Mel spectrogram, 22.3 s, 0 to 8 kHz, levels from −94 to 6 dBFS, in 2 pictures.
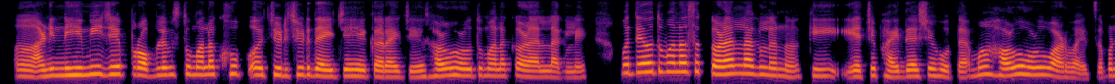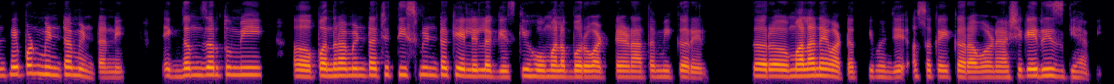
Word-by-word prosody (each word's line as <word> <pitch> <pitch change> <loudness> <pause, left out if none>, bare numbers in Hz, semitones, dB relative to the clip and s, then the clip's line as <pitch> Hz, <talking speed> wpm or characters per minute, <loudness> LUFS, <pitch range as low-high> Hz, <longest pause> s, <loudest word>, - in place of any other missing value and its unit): आणि 180 +1 0
अ, - - -3
नेहमी 225 +3 +3
जे 245 +2 +4
प्रॉब्लेम्स 220 +1 +2
तुम्हाला 230 -1 +2
खूप 255 -2 -4
अ, 220 - +4
चिडचिड 225 0 -1
द्यायचे 190 -1 +2
हे 185 - +2
करायचे 165 -2 -1 0.2
हळू-हळू 200 +1 +2
तुम्हाला 200 -2 -2
कळायला 170 -4 0
लागले 160 -1 -6 0.4
मग 280 - +1
तेव्हा 305 +1 +6
तुम्हाला 315 0 +3
असं 315 +1 +1
कळायला 250 +2 +6
लागलं 235 -5 +2
ना, 170 -2 -5
की 195 -5 -6
याचे 175 +4 -1
फायदे 165 0 -2
असे 185 +3 -3
होत 180 -5 -5
आहे. 155 - -3
मग 235 +5 -2
हळू-हळू 230 +2 +3
वाढवायचं 150 -6 -3
पण 200 0 -4
ते 235 - +5
पण 270 -1 +1
मिनिटा 230 -1 +1
मिनिटांनी. 155 -6 -5 0.4
एकदम 200 +3 -2
जर 225 0 +4
तुम्ही 225 -1 0 0.6
15 205 0 +3
मिनिटाचे 210 +1 -1
30 220 -2 -4
मिनिटं 225 -1 0
केले 190 -4 +2
लगेच, 170 -2 -1
की 200 - -1
हो, 185 -2 +1
मला 175 0 +1
बरं 170 0 +1
वाटतं 165 0 -2
आहे - - +2
आणि 165 - -2
आता 165 +1 -5
मी 170 0 -6
करेल. 155 -5 -2 0.5
तर 190 -1 +4
मला 190 +1 +5
नाही 205 -1 +2
वाटत, 165 -4 -2
की 175 - -8
म्हणजे 170 -1 -6
असं 180 +1 -6
काही 175 -1 -2
करावं 160 -1 0
आणि 165 0 -4
अशी 165 +4 -4
काही 200 +1 +5
रिस्क 200 -4 -2
घ्यावी. 150 -4 -13
195 Hz, 190 wpm, -23 LUFS, 170-225 Hz, 0.6 s, तेव्हा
